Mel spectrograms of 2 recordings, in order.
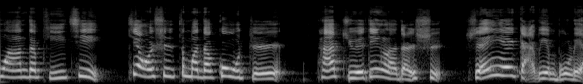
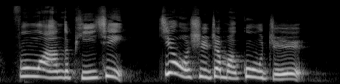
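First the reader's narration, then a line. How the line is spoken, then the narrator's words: Sighing. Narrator (Chinese): 殷若花也叹了口气说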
